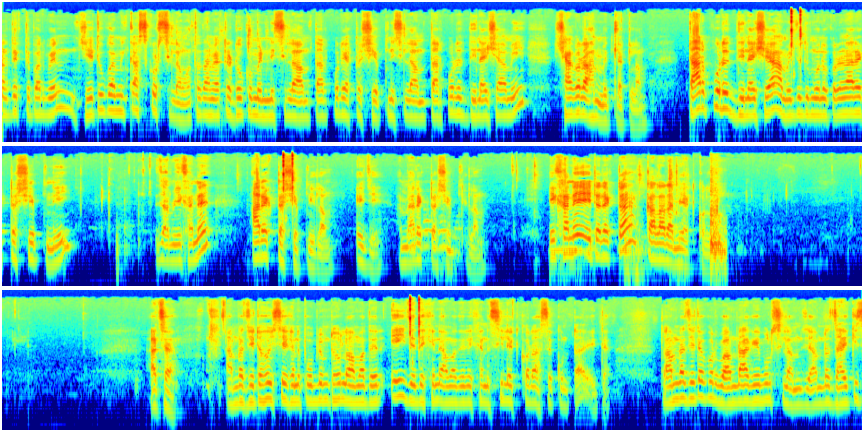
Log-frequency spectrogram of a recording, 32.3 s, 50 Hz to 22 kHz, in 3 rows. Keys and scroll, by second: 2.9 ctrl+-, 18.9 ctrl+BackSpace.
